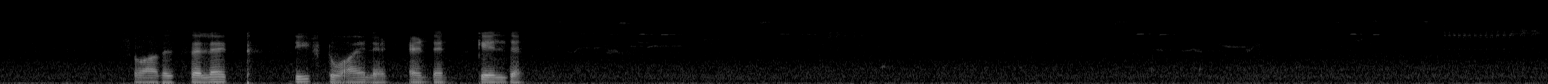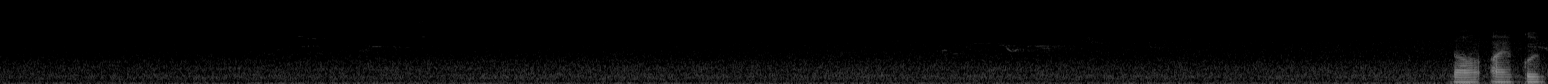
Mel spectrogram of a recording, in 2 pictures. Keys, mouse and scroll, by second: 1.4 l, 4.6 s, 7.6 scroll down 3, 9.0 click, 9.3 l, 9.6 s, 12.2 click, 12.4 l, 12.9 g, 14.7 q, 15.5 Tab, 16.2 click, 16.6 click, 18.4 Tab, 19.8 click, 19.9 l, 21.1 s, 23.9 g, 24.6 click, 24.8 l, 25.1 g, 26.7 Tab, 27.5 click, 29.7 click, 30.1 Tab.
